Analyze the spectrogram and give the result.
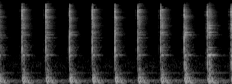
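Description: A socket lightly taps a valve stem seal down onto its valve guide in an Opel Z20LET cylinder head, kept gentle so the seal isn't misshaped. Ten sharp, bright taps sound at a steady pace, each dying away almost instantly, as the note changes to show the seal is fully seated on the guide.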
